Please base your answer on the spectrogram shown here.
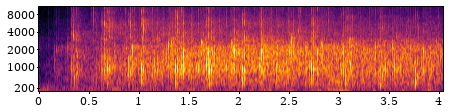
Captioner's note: audience applauding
